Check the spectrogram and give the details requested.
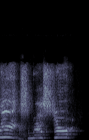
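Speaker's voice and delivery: put-on very high, loud, six-year-old boy voice.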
